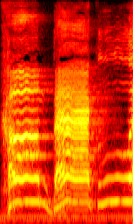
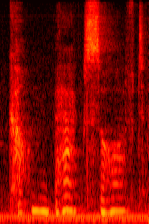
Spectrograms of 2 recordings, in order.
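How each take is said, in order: First: High, full-out holler; loud. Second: Hushed little call; soft. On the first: Teacher calling the bird named Loud back, shouting. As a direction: shout it with a long last word. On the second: Teacher calling the bird named Soft back, softly. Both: Shown as a demonstration.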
